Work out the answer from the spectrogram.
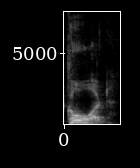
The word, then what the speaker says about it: gård: Example, if I say gård, that means garden or yard. So G-O-R-D, G-O-R-D, gård.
